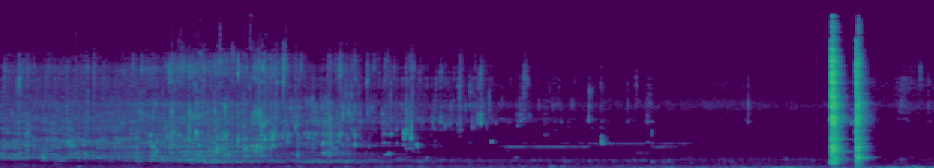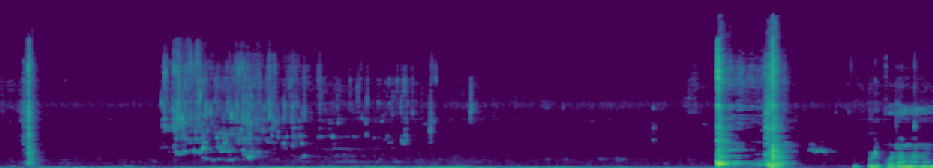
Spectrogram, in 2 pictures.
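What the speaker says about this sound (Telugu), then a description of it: "ఇదిగోండి చింతపండు పులుసు పోసేసుకుంటున్నాను." Tamarind juice is poured into a simmering fish curry: a steady liquid pour and bubbling in a pan, with clinks of a vessel against the pot and a voice talking over it.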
